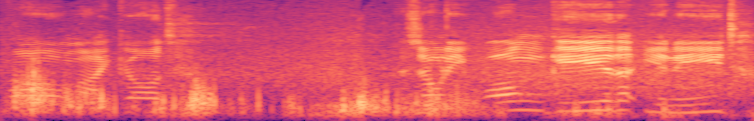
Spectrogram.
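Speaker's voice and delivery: soft, breathless after the climb; out of breath. Real, not acted. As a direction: gasp it out, winded from pedalling. After riding uphill with trailer.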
